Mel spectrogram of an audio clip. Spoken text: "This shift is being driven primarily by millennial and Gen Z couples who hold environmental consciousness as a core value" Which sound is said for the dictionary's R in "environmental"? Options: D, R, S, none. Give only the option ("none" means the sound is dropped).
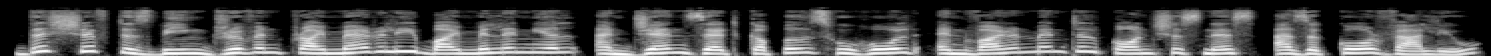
R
